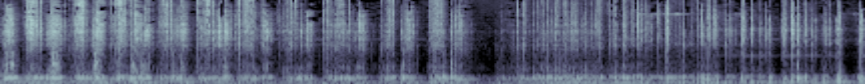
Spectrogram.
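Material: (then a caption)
Metal mesh. Long acrylic nails rapidly scratch and tap a bare, hollow black metal mesh microphone grille with no cover. A dense, uneven stream of scratchy clicks and taps rides over a boomy low rumble, with a brief quieter lull around the three-second mark.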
